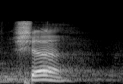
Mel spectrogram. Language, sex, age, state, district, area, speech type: Sindhi, female, 45-60, Gujarat, Junagadh, rural, read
